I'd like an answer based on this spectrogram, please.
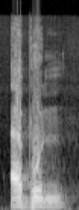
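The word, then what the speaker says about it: أبٌ: And the second word, it's abun, abun, which mean father, father. Well, babun, abun, babun, abun.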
